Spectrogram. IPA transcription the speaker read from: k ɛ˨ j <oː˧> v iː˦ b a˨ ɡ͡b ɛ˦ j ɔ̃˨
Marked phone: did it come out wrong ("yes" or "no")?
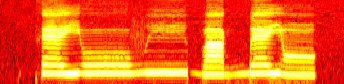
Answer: no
